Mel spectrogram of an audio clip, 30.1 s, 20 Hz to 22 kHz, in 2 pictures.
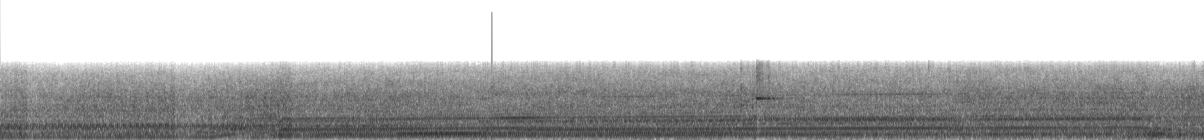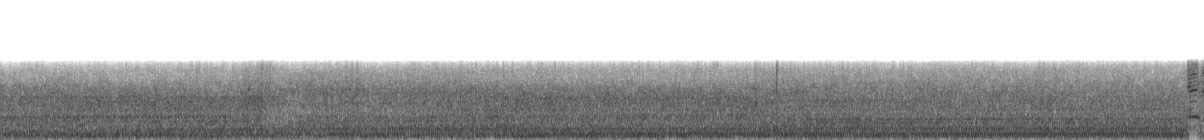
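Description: A 1998 Pontiac Bonneville's 3.8-litre V6 heard from inside the cabin while driving. After a change a few seconds in, the engine note climbs steadily in pitch for about ten seconds as the car accelerates, then drops suddenly with an upshift and runs on steadily.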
